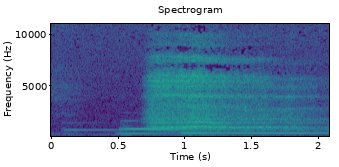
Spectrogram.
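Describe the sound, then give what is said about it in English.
A deep, slow centering breath drawn in during a guided meditation, a soft, faint rush of air that swells and then stays steady over quiet sustained background tones. “Let's begin by taking a deep centering breath.”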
